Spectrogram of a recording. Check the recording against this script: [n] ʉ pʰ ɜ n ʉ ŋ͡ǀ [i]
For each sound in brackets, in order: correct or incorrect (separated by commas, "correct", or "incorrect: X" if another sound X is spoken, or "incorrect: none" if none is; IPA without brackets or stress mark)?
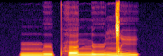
incorrect: mː, correct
